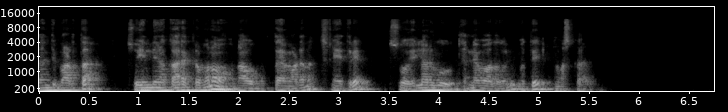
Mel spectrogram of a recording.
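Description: A man speaks calmly through a microphone over an online call.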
